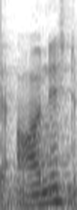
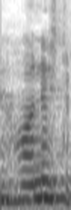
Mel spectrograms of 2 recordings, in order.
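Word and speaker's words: honest: या आप फिर इसे हॉनेस्ट पढ़ेंगे। अगर आप इसको हॉनेस्ट पढ़ रहे हैं बच्चे तो ये क्या है, ये गलत है, इसका सही प्रोनाउंसिएशन क्या होगा, ऑनेस्ट होगा। तो जब ऑनेस्ट होगा प्यारे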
